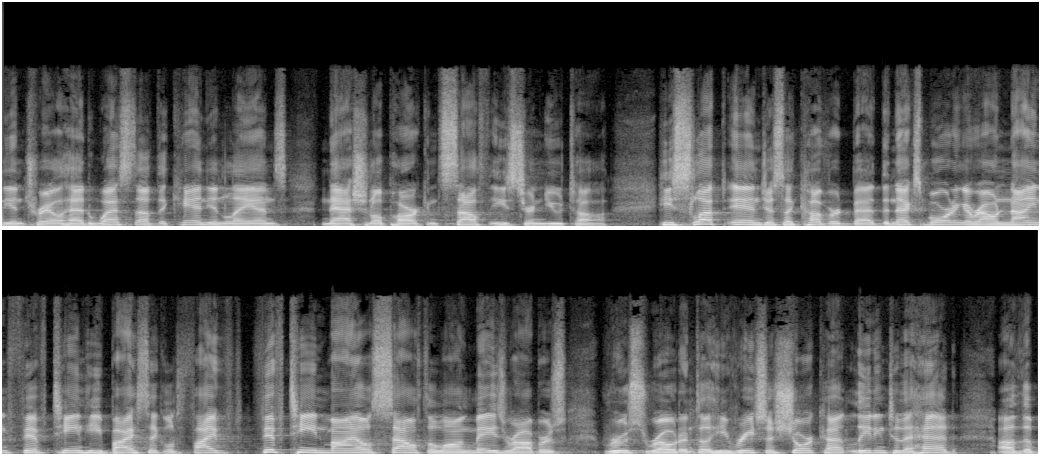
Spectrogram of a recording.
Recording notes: a service recording from Connect Point UPC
